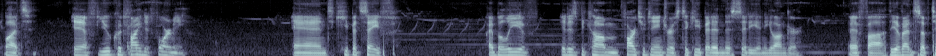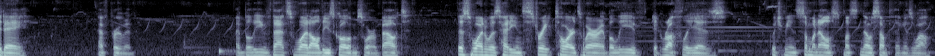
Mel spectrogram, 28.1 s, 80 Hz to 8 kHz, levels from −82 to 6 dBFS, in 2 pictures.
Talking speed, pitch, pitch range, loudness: 140 wpm, 115 Hz, 105-130 Hz, -19 LUFS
